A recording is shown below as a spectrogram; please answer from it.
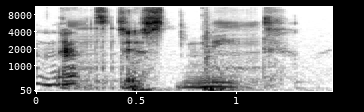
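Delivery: horrible, whispery, breathy, badly put-on cartoon mother voice. Repeating a line again as a horrible Marge Simpson impression. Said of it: "We gotta do my Marge Simpson impression again".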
